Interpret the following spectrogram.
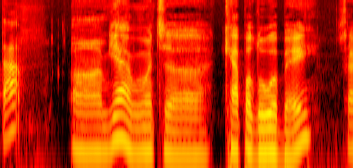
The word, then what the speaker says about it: Kapalua: Yeah, we went to Kapalua Bay.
